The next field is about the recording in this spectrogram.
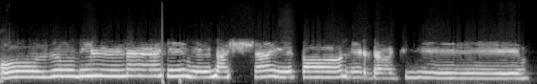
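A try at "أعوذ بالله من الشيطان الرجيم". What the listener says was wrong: Ya, Nek, pada ronya, ya, R-nya tidak terdengar jelas sekali. Kan hirro.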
